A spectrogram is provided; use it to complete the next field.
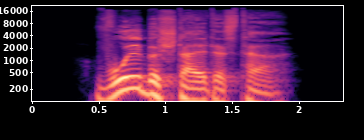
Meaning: inflection of wohlbestallt: 1. strong/mixed nominative masculine singular superlative degree 2. strong genitive/dative feminine singular superlative degree 3. strong genitive plural superlative degree
- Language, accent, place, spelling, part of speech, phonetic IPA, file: German, Germany, Berlin, wohlbestalltester, adjective, [ˈvoːlbəˌʃtaltəstɐ], De-wohlbestalltester.ogg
